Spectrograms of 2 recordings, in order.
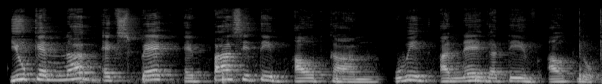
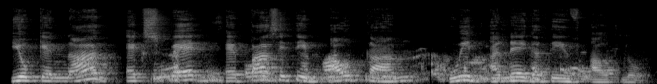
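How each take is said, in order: First: Slow, deliberate, every word leaned on; slow emphatic slogan. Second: Drawn out, chanted with the crowd; slow group recitation. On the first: Pastor drilling the key line for the church, slow and weighty. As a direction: spell it out for the congregation to repeat. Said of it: "Can we all say that together?". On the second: Pastor leading the church in unison, slow chant. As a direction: say it slowly together, like a chant. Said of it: "Ready, go". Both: Shown as a demonstration.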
